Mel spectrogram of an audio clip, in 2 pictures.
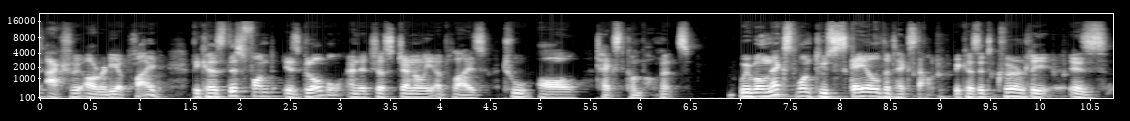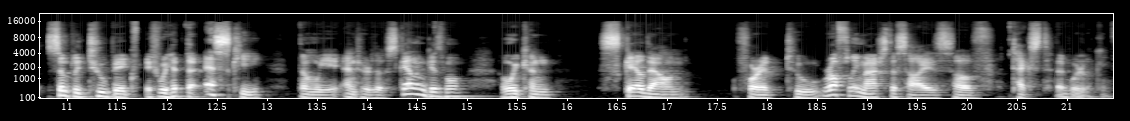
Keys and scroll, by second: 8.7-10.8 typing.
